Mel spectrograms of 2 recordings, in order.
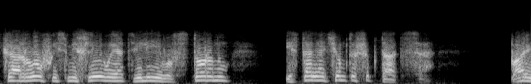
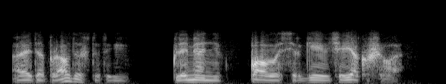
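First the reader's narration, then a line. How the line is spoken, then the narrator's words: Quiet question. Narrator (Russian): тихо спросил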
